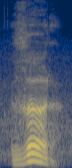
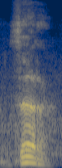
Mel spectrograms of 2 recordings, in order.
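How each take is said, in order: First: The word begins with a Z sound. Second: The same.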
